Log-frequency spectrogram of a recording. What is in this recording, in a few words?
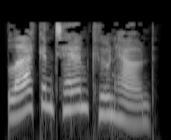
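"black-and-tan coonhound", British English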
